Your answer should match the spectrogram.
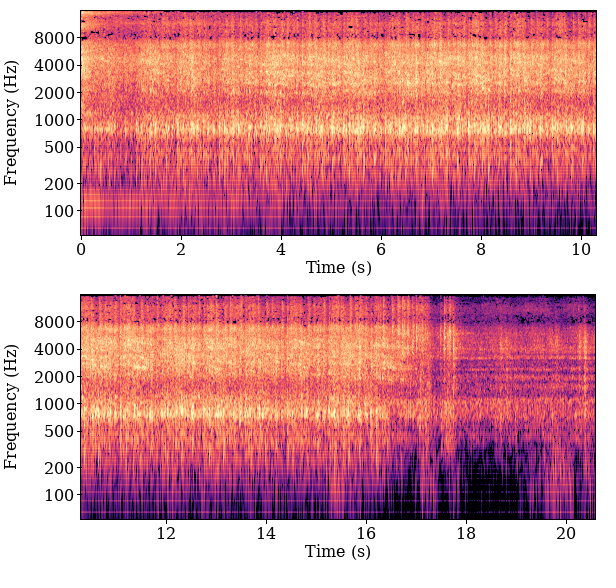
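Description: Passenger coaches of an express train rushing past close by at speed: a loud, steady rumble of wheels on rails, with the clatter of wheels over rail joints. The noise falls off sharply about sixteen seconds in.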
